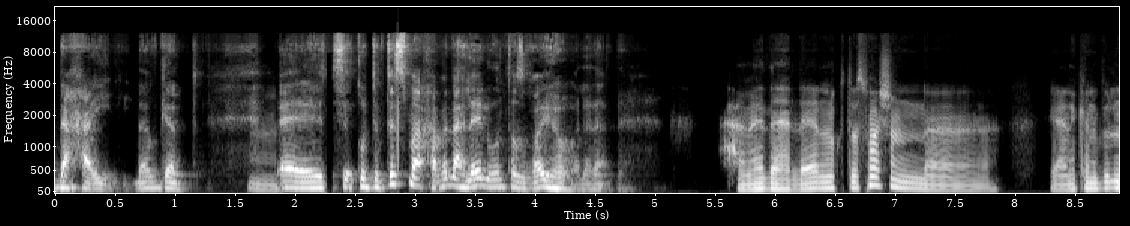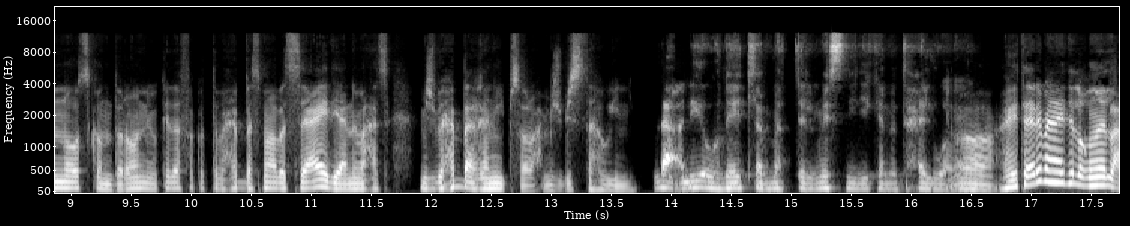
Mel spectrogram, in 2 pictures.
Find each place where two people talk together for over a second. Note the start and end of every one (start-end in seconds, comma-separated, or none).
none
